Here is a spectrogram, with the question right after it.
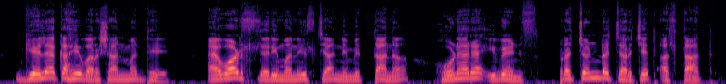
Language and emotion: Marathi, neutral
